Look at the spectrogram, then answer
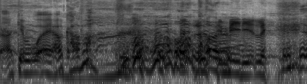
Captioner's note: laughing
